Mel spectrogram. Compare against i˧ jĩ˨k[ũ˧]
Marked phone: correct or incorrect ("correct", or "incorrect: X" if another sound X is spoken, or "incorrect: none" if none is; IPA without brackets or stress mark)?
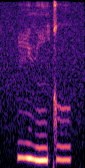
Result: incorrect: u˧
